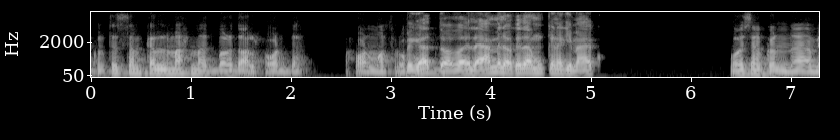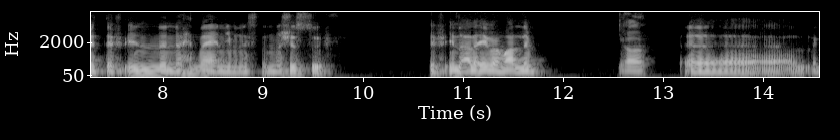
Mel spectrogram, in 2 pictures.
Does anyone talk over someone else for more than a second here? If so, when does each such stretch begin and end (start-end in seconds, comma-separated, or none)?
none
